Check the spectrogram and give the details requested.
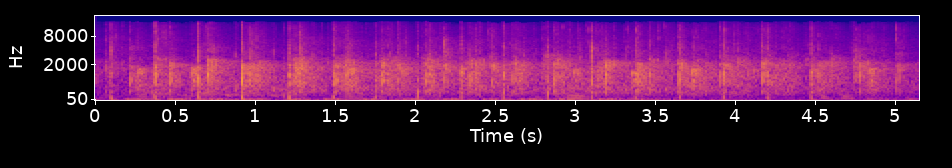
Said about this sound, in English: We should be clapping for them. Yeah. We still can.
